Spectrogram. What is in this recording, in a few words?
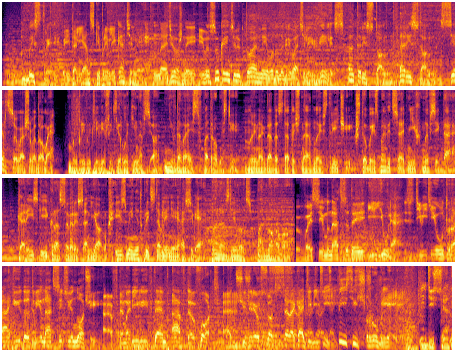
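male, Russian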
